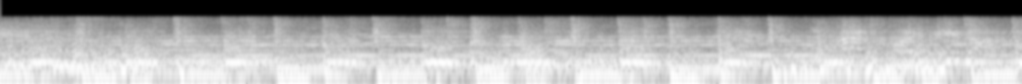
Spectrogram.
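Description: Recorded dance music played loud over a sonidero's sound system: a steady drum beat over a repeating bass line.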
